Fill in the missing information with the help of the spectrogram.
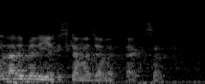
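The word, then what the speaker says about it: JavaFX: libreria che si chiama Java Effect scritto Java FX No ma è scritto con l'intenzione di pronunciare la FX come Effects E perché è in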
